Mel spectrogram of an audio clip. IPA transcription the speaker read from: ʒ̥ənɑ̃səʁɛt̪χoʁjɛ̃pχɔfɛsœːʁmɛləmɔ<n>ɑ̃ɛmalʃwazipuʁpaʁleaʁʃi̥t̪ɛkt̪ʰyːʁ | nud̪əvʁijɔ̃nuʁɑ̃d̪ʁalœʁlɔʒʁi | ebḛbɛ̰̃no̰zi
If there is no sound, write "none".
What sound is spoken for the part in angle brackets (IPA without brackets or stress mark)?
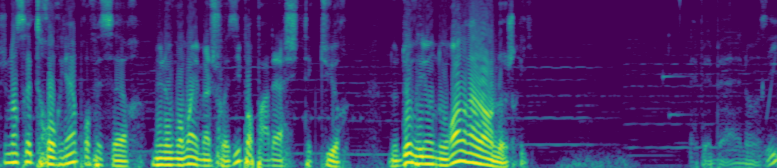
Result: m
